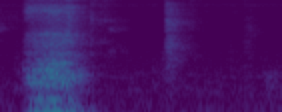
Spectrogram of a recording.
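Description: A short, soft breathy sound from a person, about a quarter of a second in, followed by a faint click about a second later.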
